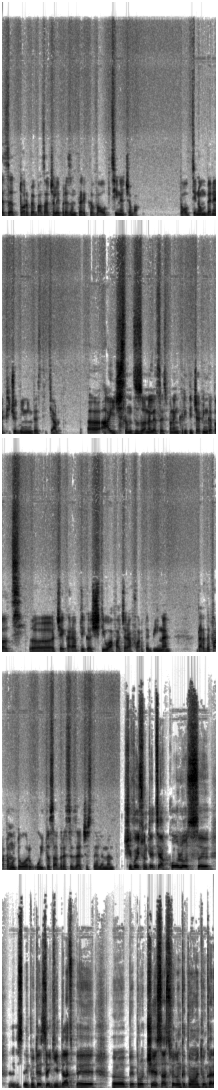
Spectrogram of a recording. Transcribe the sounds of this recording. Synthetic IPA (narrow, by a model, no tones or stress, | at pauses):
ezət̪o̞rʲpe̞bazaːt͡ʃe̞le̞jpɾe̞ze̞nt̪ərʲkəvao̞p̚t̪sine̞t͡ʃe̞va̰ | vao̞p̚t̪sine̞unbe̞ne̞fi̥t͡ʃjud̪iniɱve̞st̪it̪sia̰lṵj̰ | a̰it͡ʃʲsunt̪zo̞ne̞le̞səlspune̞mkɾit̪it͡ʃe̞finɡ̪kət̪o̞t̪sʲət͡ʃe̞jkaɾe̞aplikəʃt̪iwafat͡ʃe̞ɾeafoa̰rt̪e̞bine̞ | d̪ard̪e̞foart̪emult̪e̞o̞ɾʲujt̪əsəad̪ɾe̞se̞zeat͡ʃe̞st̪e̞ːle̞me̞nt̪e̞̥ʃivo̞jsunt̪e̞t̪sʲako̞lo̞səsəjput̪̬e̞tsʲsəɡʲid̪at̪sʲpe̞ | pe̞pɾo̞t͡ʃe̞sast̪fe̞lɨŋkɨt̪ɨnmoment̪uɨŋkaɾe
